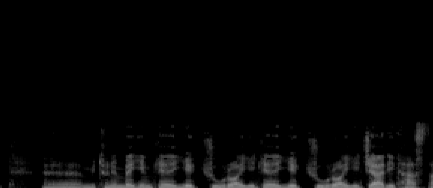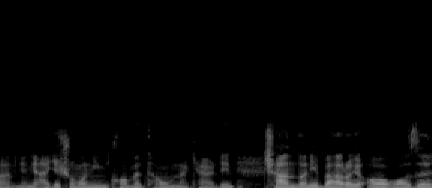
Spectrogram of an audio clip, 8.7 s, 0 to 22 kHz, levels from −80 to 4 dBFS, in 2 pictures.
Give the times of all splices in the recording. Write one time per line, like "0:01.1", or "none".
0:02.6
0:05.4
0:07.0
